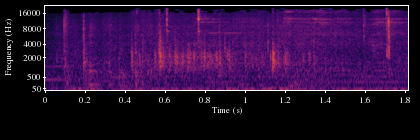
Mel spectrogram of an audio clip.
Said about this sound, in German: Eine Reinigungskraft leert die Papierkörbe.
